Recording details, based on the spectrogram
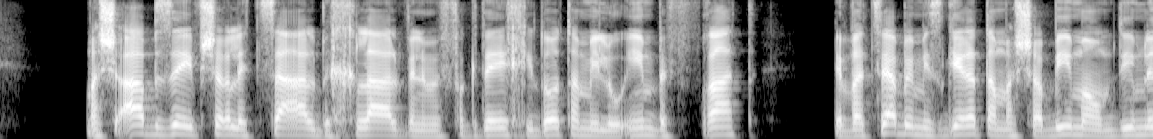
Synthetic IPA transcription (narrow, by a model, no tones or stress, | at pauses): mʔaʃʔa̰bzeːfʃaʁle̞t͡sa̰ːlbiχlalve̞lemefakd̪ejeχido̞thamiluʔimbefʁat | le̞vat͡seabemis̬ɡeʁethamaʃabimhao̞md̪iml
